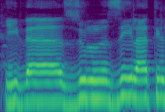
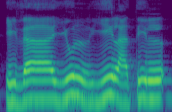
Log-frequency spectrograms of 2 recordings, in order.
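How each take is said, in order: First: The word is said with a z sound. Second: The word is said with a y sound. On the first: The speaker calls it right. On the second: The speaker calls it wrong.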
